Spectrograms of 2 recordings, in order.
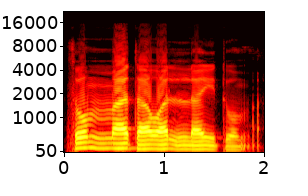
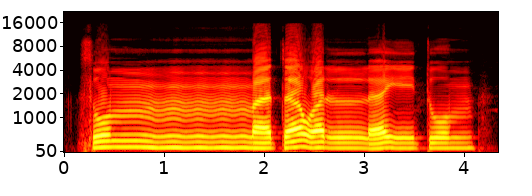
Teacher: Pada lafal summa ditahan dulu. Lafal mimnya ditahan. Jangan langsung dilepaskan.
